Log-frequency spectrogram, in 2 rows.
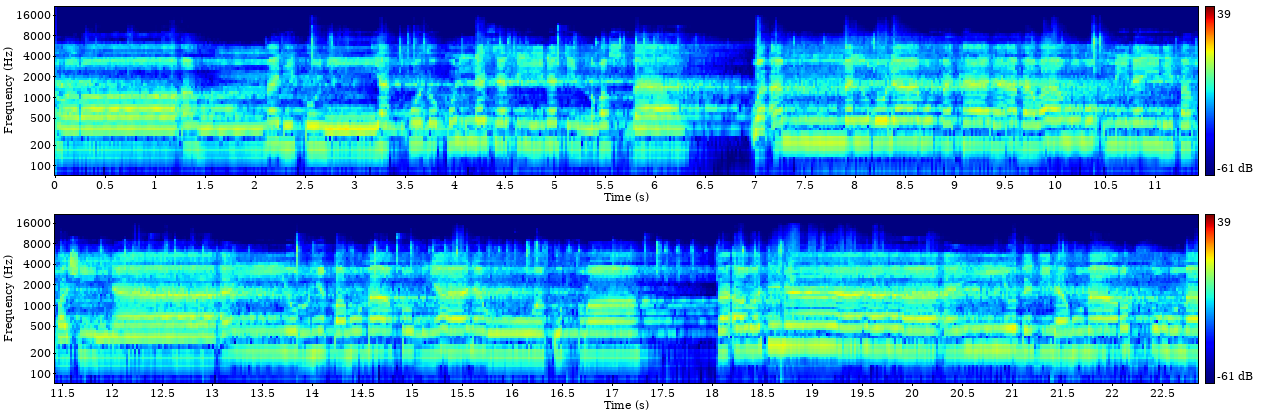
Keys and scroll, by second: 2.5 space, 4.9 space, 6.1 space, 10.3 space, 12.3 space, 13.7 space, 14.8 space, 16.0 space, 17.2 space.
